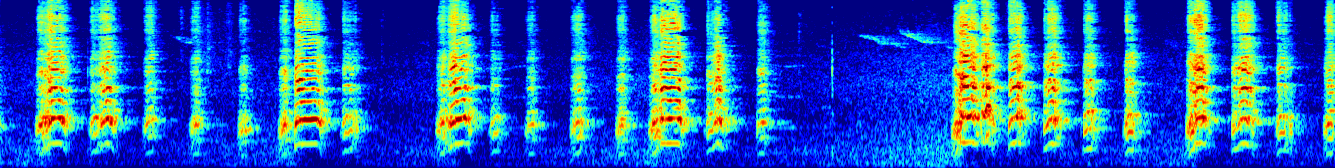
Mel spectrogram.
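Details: Hen cackling in her coop just before laying an egg, a call said to lure wild male junglefowl: loud staccato clucks in rapid bursts, pausing briefly, then a fresh run of sharp repeated notes.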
